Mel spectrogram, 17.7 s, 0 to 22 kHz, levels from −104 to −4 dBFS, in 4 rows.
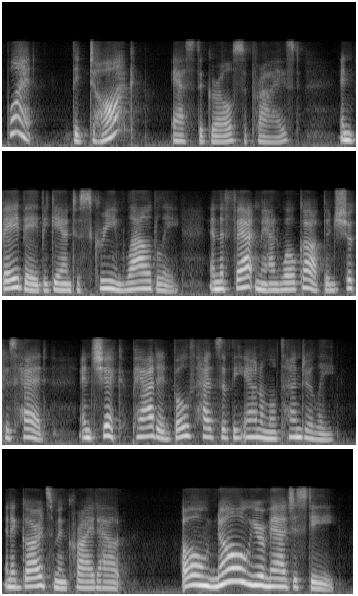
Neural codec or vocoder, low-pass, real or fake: codec, 16 kHz, 0.7 kbps, FocalCodec; 7.2 kHz; fake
